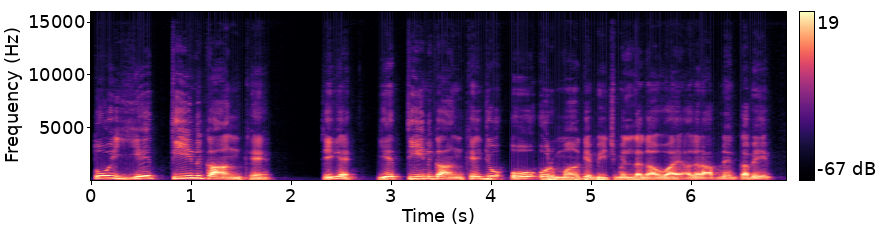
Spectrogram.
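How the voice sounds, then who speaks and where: Man, teacher, exam-prep lecture, slightly high voice, explanatory, stretches vowels as examples. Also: lively intonation, a little slow, mellow. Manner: explanatory, repeats "ठीक है" often; stretches vowels aloud to demonstrate.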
